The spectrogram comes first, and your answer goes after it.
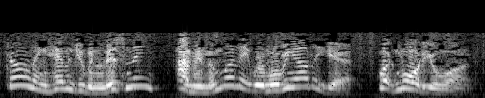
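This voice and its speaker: Breezy gambler husband, highly animated voice. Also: male voice, a little fast, heavily acted. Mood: impatient. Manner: dismissive, smooth-talking. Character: breezy, evasive gentleman gambler, a careless husband. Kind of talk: 1930s radio drama acting. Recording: noisy, dull 1930s radio recording.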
